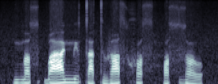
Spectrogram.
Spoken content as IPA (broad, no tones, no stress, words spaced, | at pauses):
mʲosˤɓamʲo tatvisˤxʷʌsˤ hʊsˤzo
